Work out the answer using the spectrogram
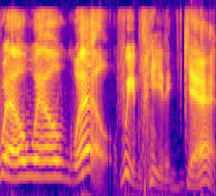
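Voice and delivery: over-the-top, hammy, swooping, drawn-out theatrical voice. Reading a story aloud, voicing Randy greeting an old enemy: hammy voice. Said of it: "Randy said in a hammy voice".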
